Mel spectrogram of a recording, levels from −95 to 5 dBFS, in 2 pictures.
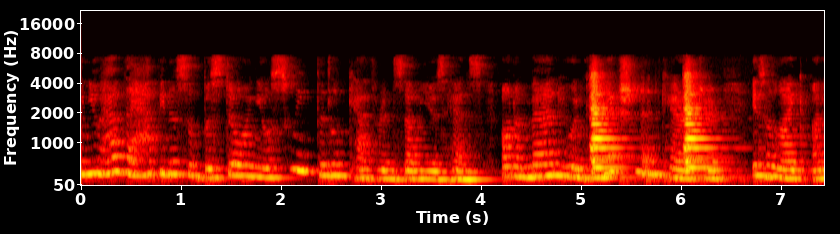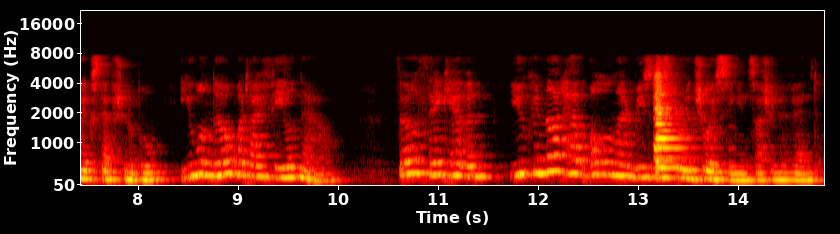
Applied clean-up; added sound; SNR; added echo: none; Bowed string instrument; -4 dB; reverberation time 0.6 s.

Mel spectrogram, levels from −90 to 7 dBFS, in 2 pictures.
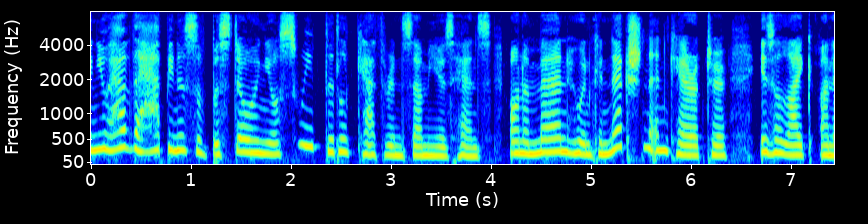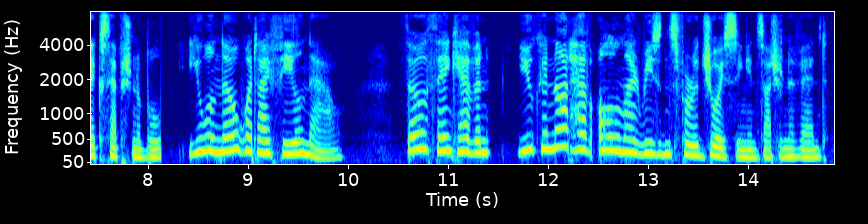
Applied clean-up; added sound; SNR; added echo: none; none; none; none.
